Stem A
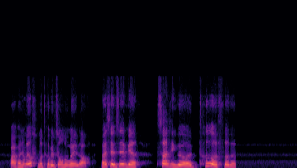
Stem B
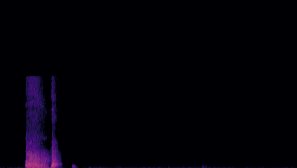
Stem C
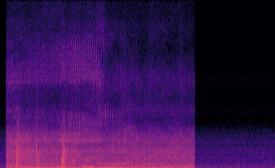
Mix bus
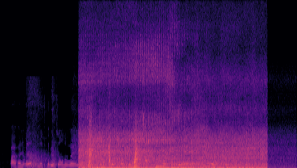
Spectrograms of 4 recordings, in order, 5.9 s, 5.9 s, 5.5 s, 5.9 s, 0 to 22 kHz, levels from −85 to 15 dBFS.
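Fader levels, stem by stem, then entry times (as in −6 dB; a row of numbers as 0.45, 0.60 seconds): −14.0, −7.0, +3.0 decibels; 0.00, 0.00, 1.45 seconds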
